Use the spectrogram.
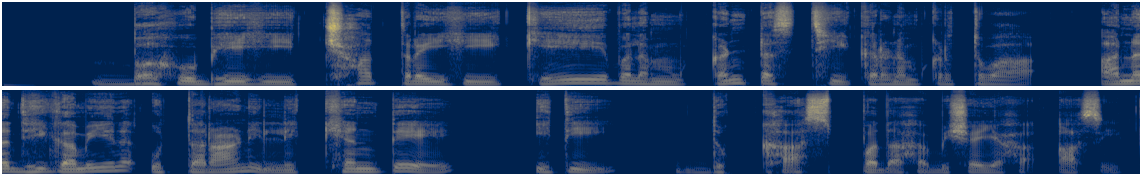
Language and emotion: Sanskrit, sad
